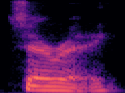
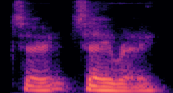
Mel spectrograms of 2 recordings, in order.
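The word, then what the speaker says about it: צֵירֵי: And then this next one is the two little dots below here, tsere. Tsere. And it's always the E as in they or obey.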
